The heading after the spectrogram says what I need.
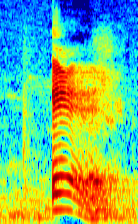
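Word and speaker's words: heir: न इट इज नॉट हेयर this is called एर एर का मीनिंग होता है वारिस जिसको कोई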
